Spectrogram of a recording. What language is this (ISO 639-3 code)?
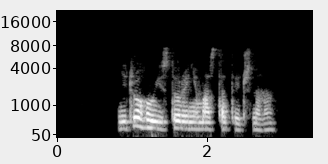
bel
